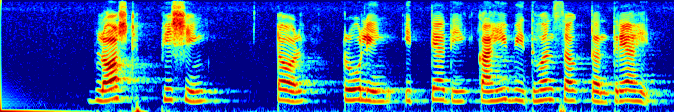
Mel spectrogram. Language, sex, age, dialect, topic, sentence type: Marathi, female, 25-30, Varhadi, agriculture, statement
